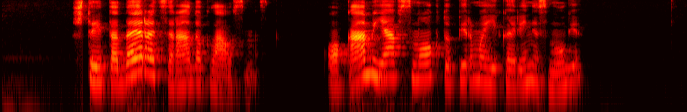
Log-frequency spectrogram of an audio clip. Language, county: Lithuanian, Vilnius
